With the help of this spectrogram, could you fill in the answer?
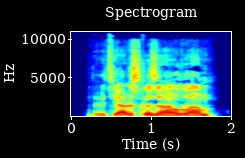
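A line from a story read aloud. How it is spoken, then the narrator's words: Rude loud shout. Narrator (Russian): грубо и громко крикнул Иноков из-за спины офицера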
